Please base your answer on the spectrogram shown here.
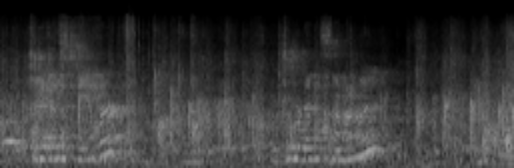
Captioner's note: applause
